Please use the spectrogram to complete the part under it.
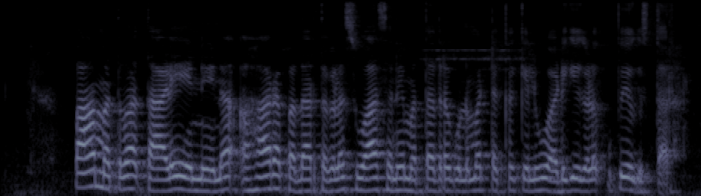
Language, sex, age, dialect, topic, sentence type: Kannada, female, 36-40, Dharwad Kannada, agriculture, statement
